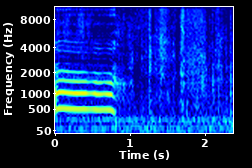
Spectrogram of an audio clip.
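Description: A woman's voice holding one high sung note for a little under a second, rising slightly at its start and dipping as it ends.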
